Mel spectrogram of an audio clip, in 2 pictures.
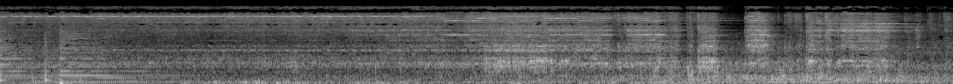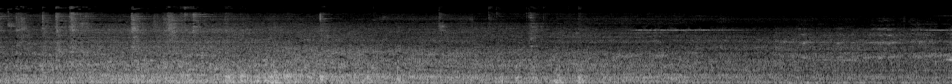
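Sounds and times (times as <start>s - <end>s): wheels squealing: 0.0s - 9.2s, 15.7s - 19.0s
train passing: 0.0s - 19.0s.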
